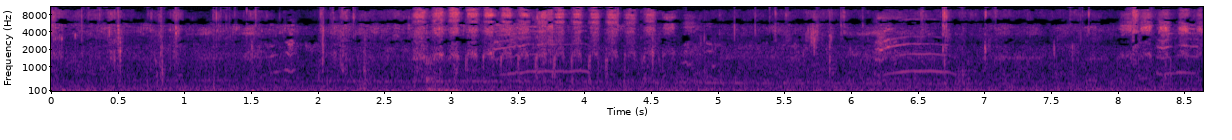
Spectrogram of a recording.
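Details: Cat giving a few faint, arched mews, spaced a second or two apart, against a constant low background rumble.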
